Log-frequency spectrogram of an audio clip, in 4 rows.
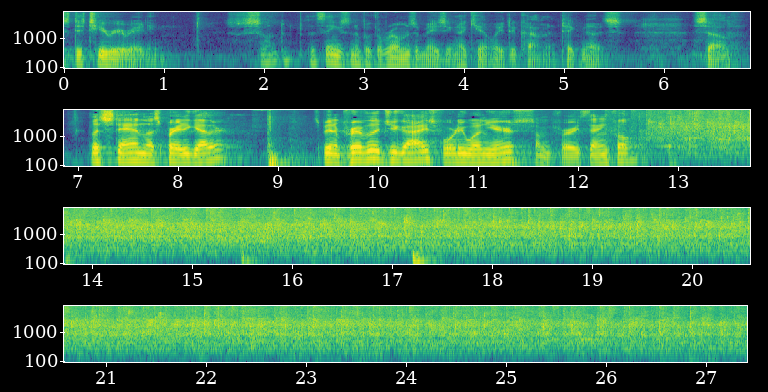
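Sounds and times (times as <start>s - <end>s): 
speech: 0.0s - 1.0s, 1.9s - 5.7s, 6.3s - 8.7s, 9.4s - 13.0s
audience clapping: 12.4s - 27.4s.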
